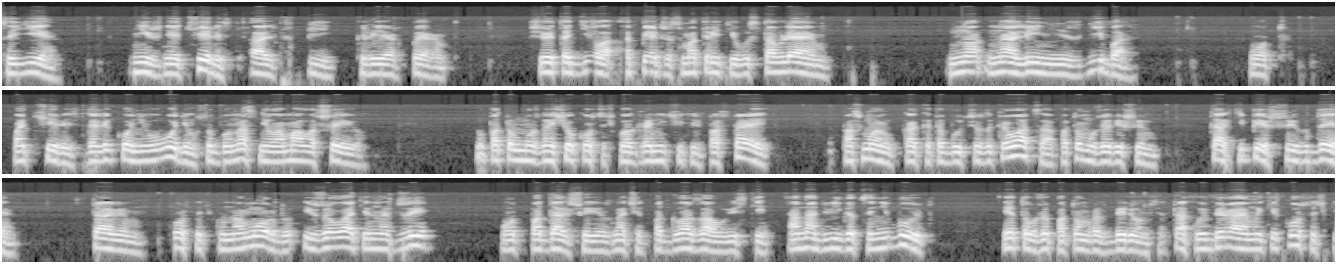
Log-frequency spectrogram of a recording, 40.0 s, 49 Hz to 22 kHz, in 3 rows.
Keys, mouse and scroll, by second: 1.4 click, 2.7 alt+p, 4.8-6.2 drag, 6.9 r, 8.6 g, 13.9 g, 26.2 shift+d, 29.3 click, 30.6 g, 39.1 shift+click.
